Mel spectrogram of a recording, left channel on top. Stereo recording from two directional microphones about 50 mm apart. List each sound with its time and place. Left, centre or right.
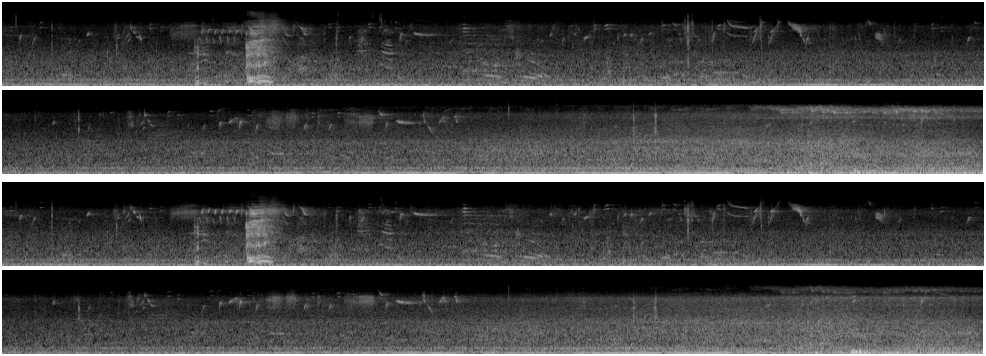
1.9 s a sound: centre
14.6 s vehicle: left
18.6 s vehicle: left
19.0 s vehicle: centre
